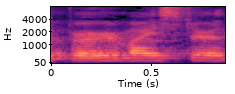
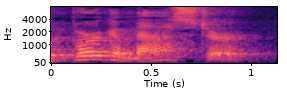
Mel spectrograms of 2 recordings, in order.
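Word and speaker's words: Bürgermeister: But um But yeah, or or the burgermeister, they're like the burgermaster. Yeah. Like things like that are kind of funny. And I know my German pronunciation is uh isn't very good either, but you know, I at least come on, put some effort in.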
